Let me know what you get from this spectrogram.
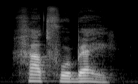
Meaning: inflection of voorbijgaan: 1. second/third-person singular present indicative 2. plural imperative
- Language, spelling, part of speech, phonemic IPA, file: Dutch, gaat voorbij, verb, /ˈɣat vorˈbɛi/, Nl-gaat voorbij.ogg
